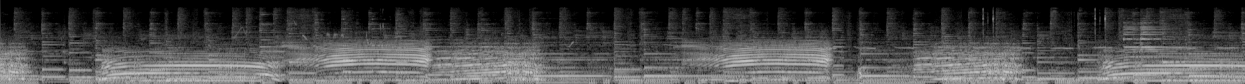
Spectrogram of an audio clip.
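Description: Cow moos, a series of about five or six long calls, each rising and then falling in pitch, over background music. These are sound effects dubbed over toy figurines.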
